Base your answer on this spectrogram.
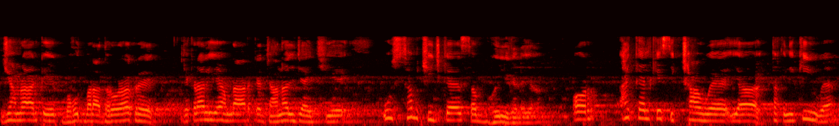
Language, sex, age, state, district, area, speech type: Maithili, male, 30-45, Bihar, Purnia, rural, spontaneous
